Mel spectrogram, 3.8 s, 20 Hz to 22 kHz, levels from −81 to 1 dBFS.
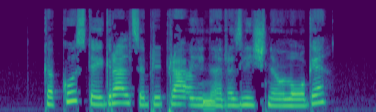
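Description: Speech, and between 1.46 and 2.29 s it goes choppy and robotic from repeated packet loss. Seven short holes land in that stretch, the longest about 38 ms, adding up to roughly 130 ms of missing audio. Each one gets papered over by stretching out the sound just before it, so about 15% of that span is really concealment rather than the original, which is where the robotic, stuttery texture comes from.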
